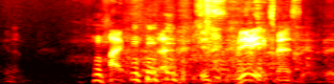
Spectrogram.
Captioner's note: audience laughs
